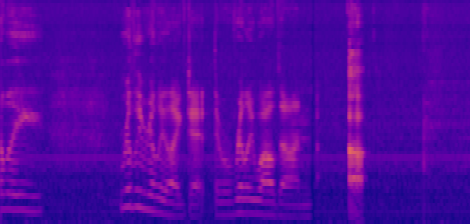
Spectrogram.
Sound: burps

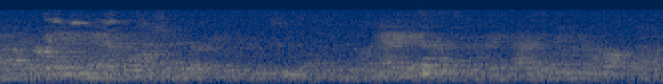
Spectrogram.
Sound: people chattering distantly continues

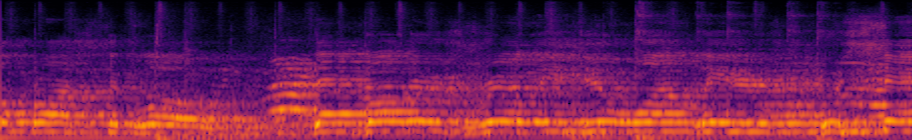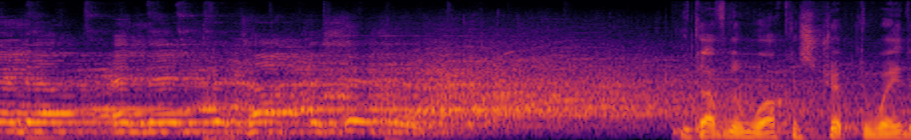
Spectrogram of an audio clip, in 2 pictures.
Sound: cheering

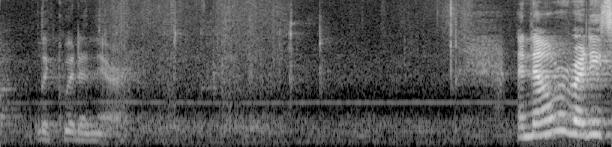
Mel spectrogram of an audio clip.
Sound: chickpeas rumbling

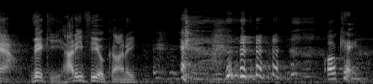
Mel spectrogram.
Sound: laughter

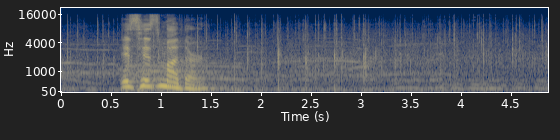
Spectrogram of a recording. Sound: audience applauding

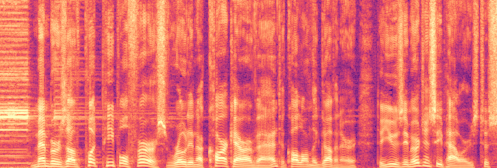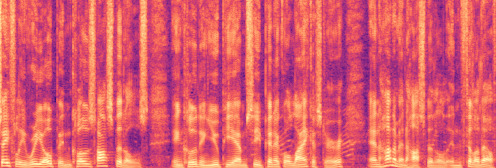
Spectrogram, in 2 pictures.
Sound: cars honking

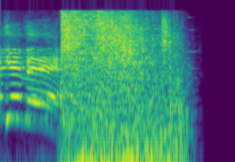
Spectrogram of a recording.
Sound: explosion

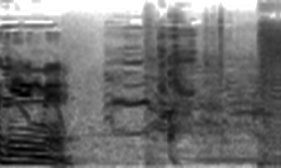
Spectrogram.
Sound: crashes again

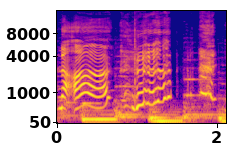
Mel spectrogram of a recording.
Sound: laughing

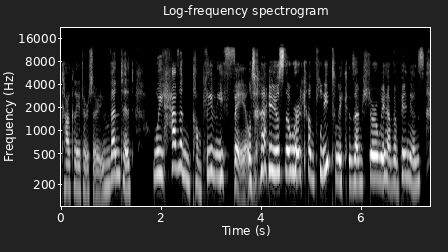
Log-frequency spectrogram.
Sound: laugh

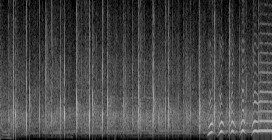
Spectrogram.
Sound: audience clapping and cheering

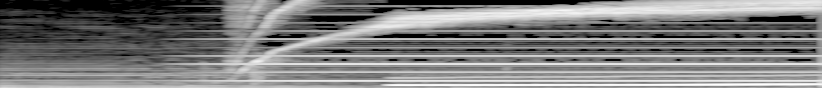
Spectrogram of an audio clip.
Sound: defibrillator charging

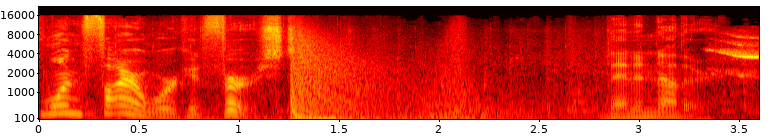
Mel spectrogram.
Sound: firework booms

